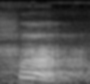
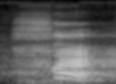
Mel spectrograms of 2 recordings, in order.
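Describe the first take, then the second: First: The tongue tip touches the upper teeth, no hiss. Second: The tongue sits back, giving a whistling hiss. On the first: The speaker calls it right. "ujung lidah nempel ke gigi seri yang atas" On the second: The speaker calls it wrong. "ujung lidahnya kurang maju, sehingga mirip dengan sin"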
